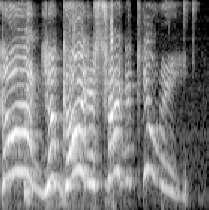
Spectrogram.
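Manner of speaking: screaming at top of lungs. In a role-play scene, the speaker's character is screaming at the top of their lungs. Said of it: "screaming at the top of my lungs".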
